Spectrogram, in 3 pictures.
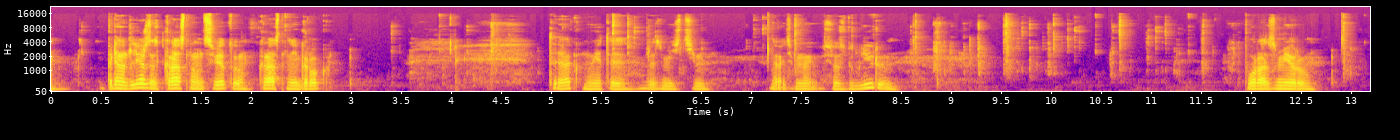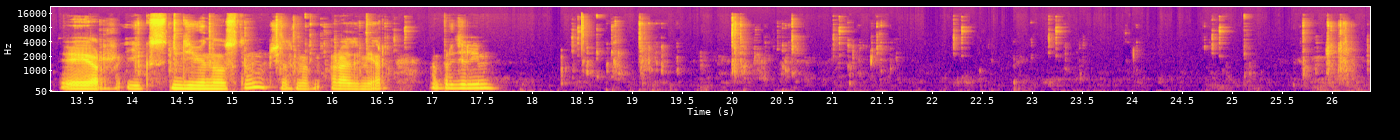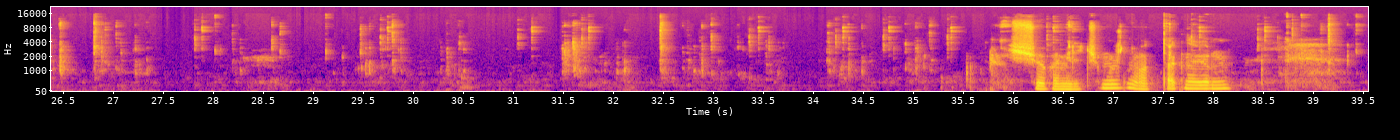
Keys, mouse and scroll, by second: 3.5-3.8 scroll down 3, 3.8 middle drag, 4.1-4.7 scroll up 3, 4.8-5.8 scroll up 8, 5.0 KP_1, 5.8 click, 6.1 g, 7.3-7.7 scroll down 3, 7.9 click, 8.1 scroll down 2, 8.2 middle click, 9.2 KP_1, 9.8 shift+d, 10.4 shift+middle drag, 10.7-11.0 scroll up 1, 11.0 click, 11.2 scroll down 1, 11.3-12.1 shift+middle drag, 12.1 KP_7, 13.9 r, 15.2-15.7 scroll down 3, 15.7-16.1 shift+middle drag, 16.1 g, 18.6 shift+middle drag, 18.8-19.8 scroll up 1, 19.8-20.4 scroll up 3, 20.4 r, 21.1 g, 25.1-26.3 middle drag, 26.3 KP_1, 27.2 g, 28.0-29.1 middle drag, 29.1 scroll down 1, 29.1-29.6 middle drag, 29.6 click, 30.2 g, 31.7 click, 32.0 KP_7, 32.7 r, 38.0-38.5 scroll down 2, 38.5 click, 38.6 scroll down 2, 38.8 shift+middle click.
